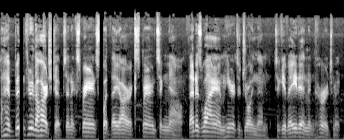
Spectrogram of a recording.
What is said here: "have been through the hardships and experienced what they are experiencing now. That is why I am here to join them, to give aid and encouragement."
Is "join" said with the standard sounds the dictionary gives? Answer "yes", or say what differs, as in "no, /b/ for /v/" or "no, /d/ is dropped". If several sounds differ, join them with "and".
yes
